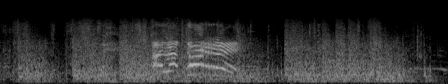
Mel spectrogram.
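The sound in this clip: Gunfire in a battle on rooftops and battlements between soldiers and fighters: dense, overlapping shots and rumble that sound continuously and loudly throughout.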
